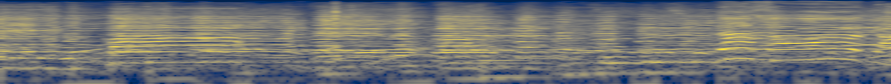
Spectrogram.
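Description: Bell piano accordion playing a tune, with a man's voice singing along.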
